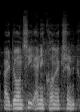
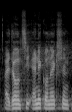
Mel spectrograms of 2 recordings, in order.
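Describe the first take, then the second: No difference in how they are said.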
